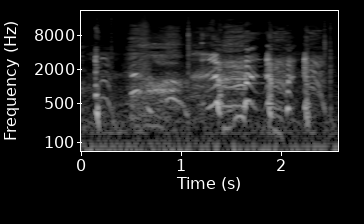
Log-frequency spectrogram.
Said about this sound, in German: Hey, warum hustest du so? Ja. Ich? Keine Ahnung. Ich weiss gerade auch nicht, wo ich mir das aufgelesen habe.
